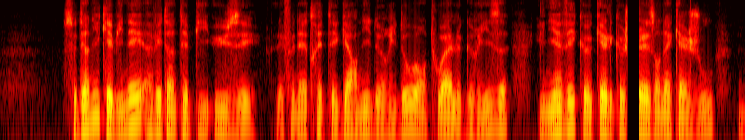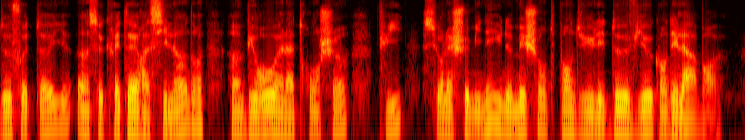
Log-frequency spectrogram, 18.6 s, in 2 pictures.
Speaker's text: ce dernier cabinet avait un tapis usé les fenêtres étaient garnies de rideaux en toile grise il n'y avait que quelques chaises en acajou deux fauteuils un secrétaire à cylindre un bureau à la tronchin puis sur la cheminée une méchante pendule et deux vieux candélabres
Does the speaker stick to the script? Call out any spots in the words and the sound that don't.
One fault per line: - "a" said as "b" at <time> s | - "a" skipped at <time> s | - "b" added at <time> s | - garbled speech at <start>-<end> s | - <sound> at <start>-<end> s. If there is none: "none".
- dropout at 7.8-8.0 s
